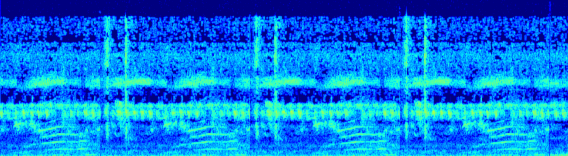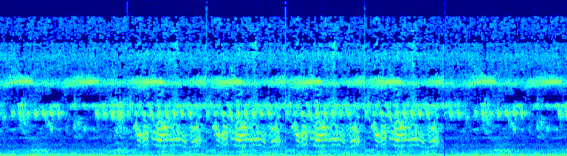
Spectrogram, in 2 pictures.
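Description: Birds calling outdoors: a short curving call repeated about every two seconds, then rapid chirping from about ten seconds in. Under it, a steady high whine, and a low hum that comes in about eight seconds in.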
